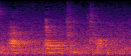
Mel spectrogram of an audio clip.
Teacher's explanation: After it becomes epto, right? So an F is always replaced with a P sound in Korean, for the most part.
